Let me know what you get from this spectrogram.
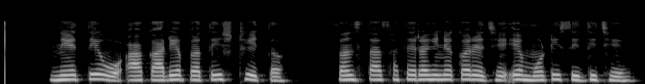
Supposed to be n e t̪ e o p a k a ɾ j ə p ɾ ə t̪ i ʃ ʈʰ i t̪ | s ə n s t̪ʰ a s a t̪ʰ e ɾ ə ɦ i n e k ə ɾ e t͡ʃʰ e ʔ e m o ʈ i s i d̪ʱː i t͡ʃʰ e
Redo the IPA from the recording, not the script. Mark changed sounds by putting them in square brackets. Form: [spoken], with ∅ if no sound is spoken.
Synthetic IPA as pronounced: n e t̪ e o [ʔ] a k a ɾ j ə p ɾ ə t̪ i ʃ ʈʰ i t̪ | s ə n s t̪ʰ a s a t̪ʰ e ɾ ə ɦ i n e k ə ɾ e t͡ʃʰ e ʔ e m o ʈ i s i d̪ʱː i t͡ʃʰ e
